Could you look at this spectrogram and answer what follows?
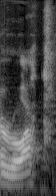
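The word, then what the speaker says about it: רוח: De hecho, tiene una pronunciación así media extraña, era ruach, ¿verdad?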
